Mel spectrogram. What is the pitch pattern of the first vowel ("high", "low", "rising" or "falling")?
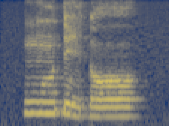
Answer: high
